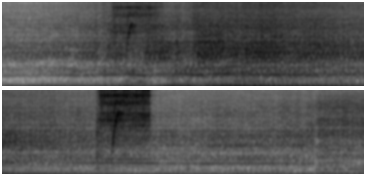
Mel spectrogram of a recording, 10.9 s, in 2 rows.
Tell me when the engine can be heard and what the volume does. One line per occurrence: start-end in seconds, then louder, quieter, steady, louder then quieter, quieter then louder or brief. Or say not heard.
0.0-10.8 louder then quieter.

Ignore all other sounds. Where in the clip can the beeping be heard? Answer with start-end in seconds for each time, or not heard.
1.6-2.5, 6.8-7.7.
